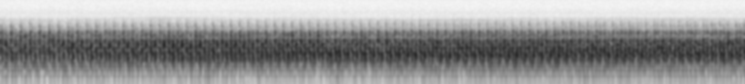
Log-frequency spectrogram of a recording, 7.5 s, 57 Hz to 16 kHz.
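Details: Wilesco D21 model steam engine on its second run, fired by a Bix burner on propane/butane mix and driving a 3D-printed Baker fan as load. Quick, evenly spaced chuffs at a steady pace, no knocks. Normal running under load.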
